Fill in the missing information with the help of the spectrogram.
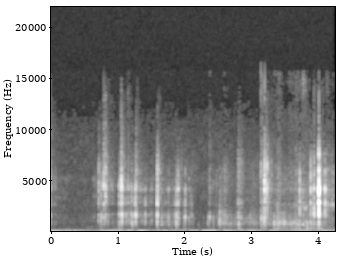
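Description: Long nails scratch and tap the plastic rhinestone stickers covering a wooden paddle hair brush held against the mic. It sounds like quiet, bright, crinkly scratching with sharp little clicks over a steady low hum.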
